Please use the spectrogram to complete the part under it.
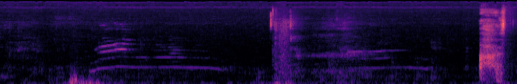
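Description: A cat meows several times, close and fairly quiet, in drawn-out cries separated by pauses, with a couple of soft thumps and rustles between them.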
